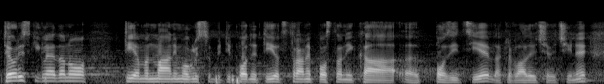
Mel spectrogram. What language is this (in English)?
Serbian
